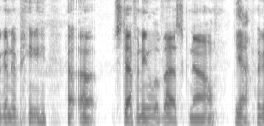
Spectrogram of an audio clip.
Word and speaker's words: Levesque: to be uh Stephanie Levesque now yeah they're G to drop M thing did not this this shocked me all these years I've been saying Levesque and guess what the S is silent in his it's l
